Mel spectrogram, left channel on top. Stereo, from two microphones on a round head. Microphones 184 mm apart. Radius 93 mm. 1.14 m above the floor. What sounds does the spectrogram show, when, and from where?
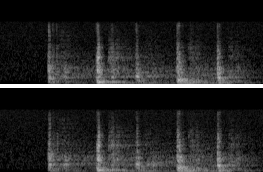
0.5 s running footsteps: 50° left (ahead or behind), 3.5 m; by 2.3 s 15° left (ahead or behind), 4 m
